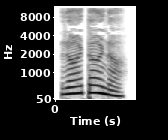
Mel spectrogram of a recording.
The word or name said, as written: ರಟನ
